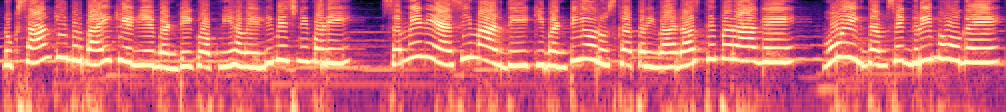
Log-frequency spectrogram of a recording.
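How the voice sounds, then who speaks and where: A woman's voice: very high voice, measured pace. A woman narrating a scripted children's story. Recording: faint music under voice. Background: faint music.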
